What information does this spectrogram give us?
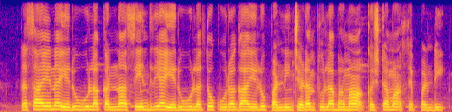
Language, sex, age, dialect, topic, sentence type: Telugu, female, 18-24, Southern, agriculture, question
